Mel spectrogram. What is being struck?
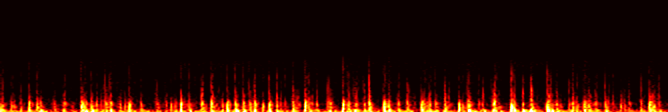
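Silicone microphone ear.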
